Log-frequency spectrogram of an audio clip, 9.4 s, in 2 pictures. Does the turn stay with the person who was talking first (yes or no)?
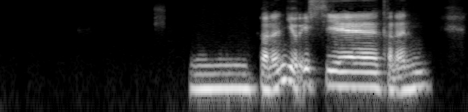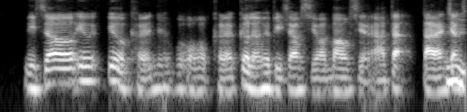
yes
